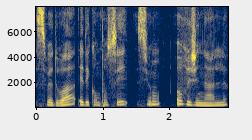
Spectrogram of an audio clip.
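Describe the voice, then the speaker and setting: A woman with a Swedish accent, dark and mellow in tone, at a fairly slow pace with ordinary pitch variation, in a dry, close sound with no echo. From Sweden. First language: Swedish (speaking French). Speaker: jazz singer. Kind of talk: interview. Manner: halting.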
